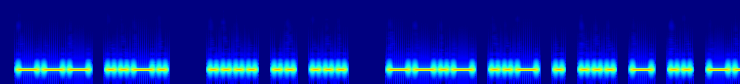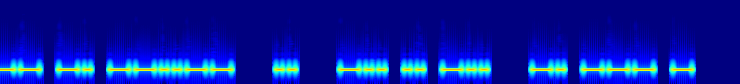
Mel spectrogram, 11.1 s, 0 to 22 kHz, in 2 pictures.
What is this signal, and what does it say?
Morse code, heard as a keyed tone, about 25 wpm, 700 Hz. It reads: OF HIS QUESTION, I DID NOT
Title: Sentences from Top 1000 Words - Review Part 6 - 25wpm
